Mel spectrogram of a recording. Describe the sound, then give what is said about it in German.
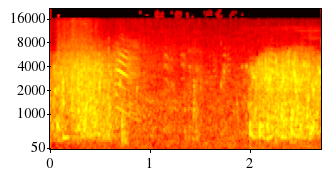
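Oars dip and pull through water in slow, rhythmic strokes, each a swell of sloshing and splashing followed by a quieter glide. A small outboard boat is rowed the last stretch across a bay to the shore with its motor switched off. The sound is fairly clear, with no voices. “stellte den Motor ab und ruderte die letzte Strecke.”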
